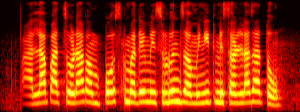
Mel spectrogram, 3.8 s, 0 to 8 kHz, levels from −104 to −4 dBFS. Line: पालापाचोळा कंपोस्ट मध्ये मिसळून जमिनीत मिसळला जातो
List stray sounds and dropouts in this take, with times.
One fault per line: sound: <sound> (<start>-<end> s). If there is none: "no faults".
no faults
